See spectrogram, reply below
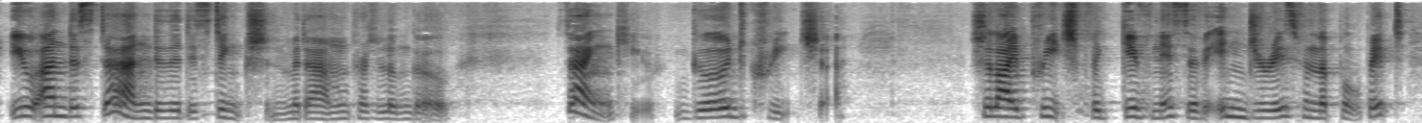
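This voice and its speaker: Pompous male clergyman, sermonizing, loud and grand, as a woman reads him. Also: mid-range voice, natural voice. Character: pompous pious male country rector, a preaching father.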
